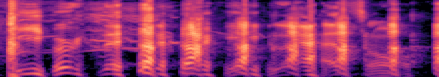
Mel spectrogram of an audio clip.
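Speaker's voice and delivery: laughing through the words; laughing at co-host's botched intro; laughing insult. Real, not acted. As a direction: crack up while scolding. Laughing at his partner.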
